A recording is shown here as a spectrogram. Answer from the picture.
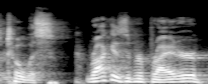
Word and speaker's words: Toews: Yeah, like T-A-V-E-S, Toews. It's actually okay. V sound. Slavic? And it is Toews. Correct. Yeah, so it's Toews.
